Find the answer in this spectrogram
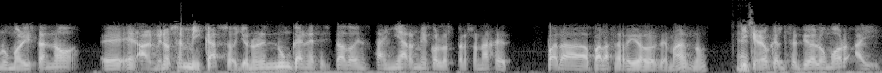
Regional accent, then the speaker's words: Castellón, Valencian Community, Spain; born there; yo tengo sangre gata. O sea, mi padre es de Madrid, mi abuelo de Madrid, yo nací en Castellón. Pero por mi sangre corre el madrileñismo total

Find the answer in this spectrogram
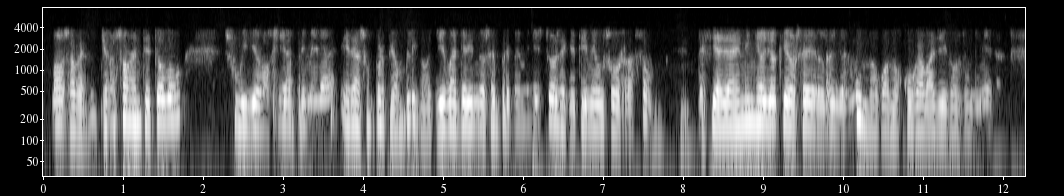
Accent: A Coruña, Galicia, Spain; now in United Kingdom; mientras yo, por ejemplo, que soy coruñés, estamos reclamando el AVE a La Coruña

